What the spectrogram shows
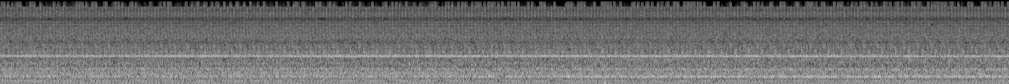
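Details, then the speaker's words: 2009 Holden Cruze JG 1.8L F18D4 petrol engine, after replacing the rocker cover with its built-in PCV valve (the bad PCV had caused white exhaust smoke): even, steady idle with a faint constant whine. No hissing or air-sucking is heard; the engine runs normally. "It's not hearing any hissing noise. So when we turn off the car, so nothing hearing any sucking air."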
